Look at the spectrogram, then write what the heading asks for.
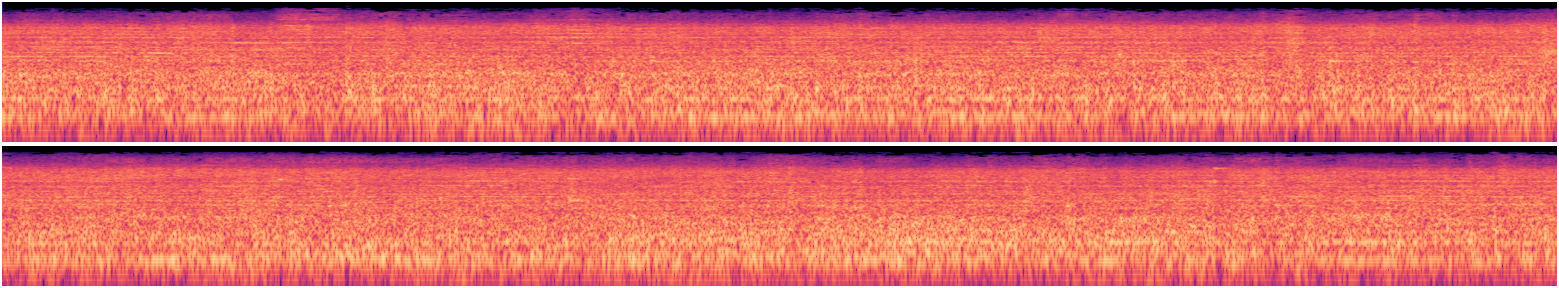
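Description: A long freight train of covered hopper cars rolling past at close range: a loud, steady rumble and rattle of wheels on the rails that goes on without a break.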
